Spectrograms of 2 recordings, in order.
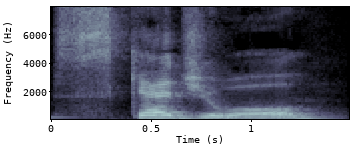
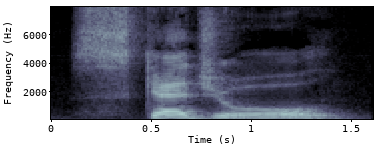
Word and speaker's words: schedule: Number 79, schedule. Schedule. That's the American pronunciation. or the British schedule, schedule. This is a noun, which is a weekly or daily plan, any sort of a plan.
